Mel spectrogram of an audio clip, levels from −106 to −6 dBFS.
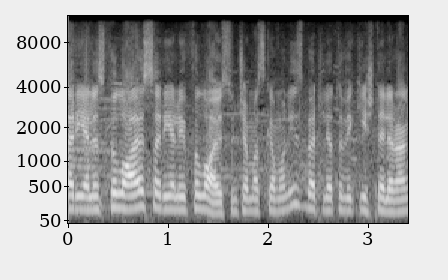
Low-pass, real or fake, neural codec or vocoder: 10.8 kHz; real; none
